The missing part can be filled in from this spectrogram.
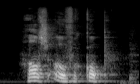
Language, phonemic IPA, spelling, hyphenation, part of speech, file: Dutch, /ˌɦɑls.oː.vərˈkɔp/, halsoverkop, hals‧over‧kop, adverb, Nl-halsoverkop.ogg
- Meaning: 1. head over heels, somersaulting 2. head over heels, frantically 3. head over heels, deeply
